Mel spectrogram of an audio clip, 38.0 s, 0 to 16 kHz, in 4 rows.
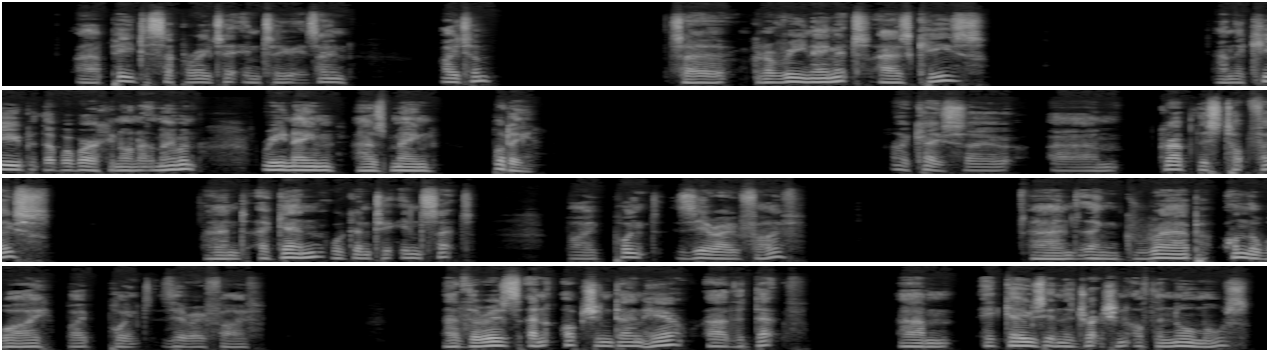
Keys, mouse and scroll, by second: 0.8 p, 4.2 click, 4.4-7.4 drag, 9.1 click, 9.3-12.3 drag, 18.5 click, 19.5 scroll up 2, 20.0-21.8 shift+middle drag, 27.6 g.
